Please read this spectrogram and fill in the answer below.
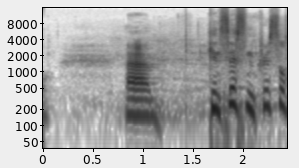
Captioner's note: laughter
